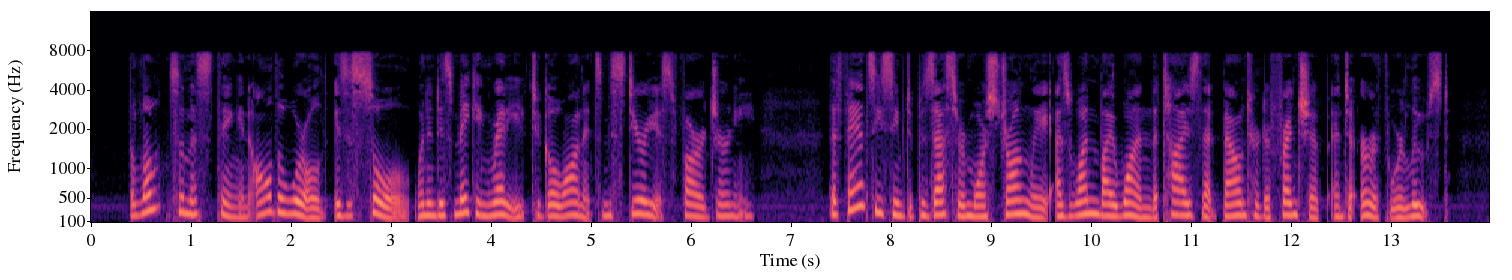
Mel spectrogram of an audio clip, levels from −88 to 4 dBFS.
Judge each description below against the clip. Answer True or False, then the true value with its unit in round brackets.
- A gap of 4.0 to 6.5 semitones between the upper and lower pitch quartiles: False (2.9 semitones)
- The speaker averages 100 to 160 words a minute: False (195 wpm)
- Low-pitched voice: False (200 Hz)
